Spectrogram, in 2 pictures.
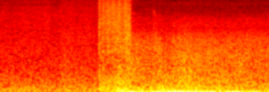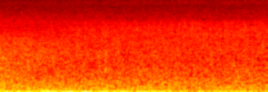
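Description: An explosion booms and water sprays up.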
